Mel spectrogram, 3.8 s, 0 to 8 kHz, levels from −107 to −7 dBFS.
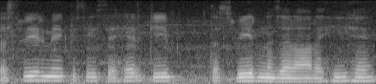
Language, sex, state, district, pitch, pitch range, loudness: Hindi, male, Uttar Pradesh, Hamirpur, 130 Hz, 120-135 Hz, -34 LUFS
